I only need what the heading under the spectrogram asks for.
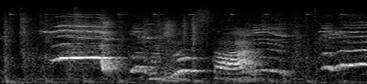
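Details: Three puppy sisters wrestling together; high, whining whimpers and short yelps that glide up and down, overlapping in a busy, playful scuffle.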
